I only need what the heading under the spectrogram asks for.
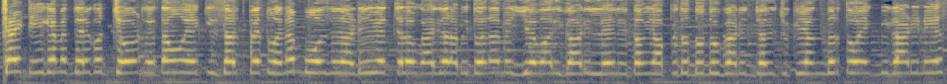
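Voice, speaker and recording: Brief: man doing a shrill, flat, bossy gang-boss cop voice, game commentary. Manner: bossy, threatening. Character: bossy male police gang leader, threatening. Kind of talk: gameplay commentary role-play. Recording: loud background game music.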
